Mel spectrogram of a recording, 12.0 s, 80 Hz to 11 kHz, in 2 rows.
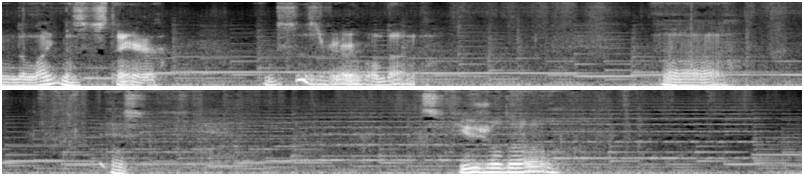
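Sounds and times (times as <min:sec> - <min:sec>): soft background music: 0:00.0 - 0:12.0
hands rubbing cloth: 0:02.3 - 0:12.0.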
